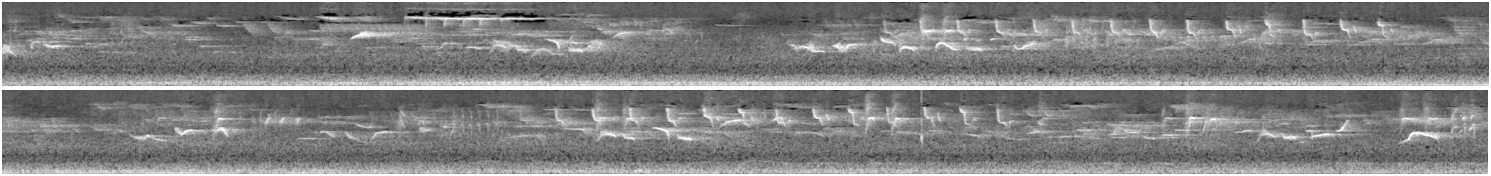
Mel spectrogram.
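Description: Small birds chirping in quick clusters of short, high calls, over a low steady hum.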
